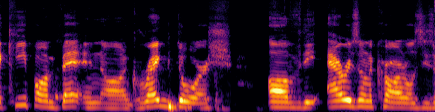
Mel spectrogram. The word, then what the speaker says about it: Dortch: on betting on Greg Dorsch of the Arizona Cardinals he's a wide receiver his name is Greg Dortch and it rhymes with porch I gotta get it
